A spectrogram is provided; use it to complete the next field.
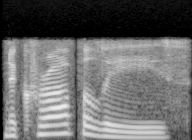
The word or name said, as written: necropoles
